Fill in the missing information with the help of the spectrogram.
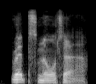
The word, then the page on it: Ripsnorter: British English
